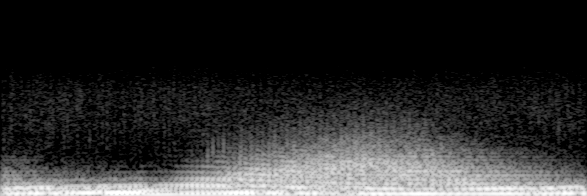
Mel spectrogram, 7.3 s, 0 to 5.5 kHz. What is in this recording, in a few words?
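drone loop, ambient atmosphere; video games; source engine; portal2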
